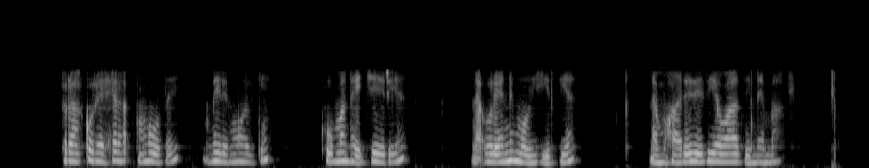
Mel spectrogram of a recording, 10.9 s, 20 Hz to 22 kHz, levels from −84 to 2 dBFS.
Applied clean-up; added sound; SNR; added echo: neural mask model DeepFilterNet 3.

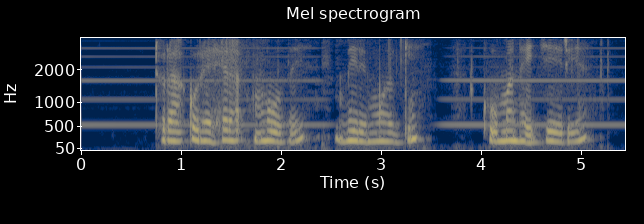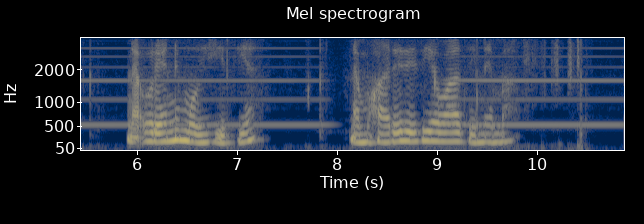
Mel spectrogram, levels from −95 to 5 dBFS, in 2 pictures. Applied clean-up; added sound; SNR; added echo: none; Wind instrument, woodwind instrument; 19 dB; none.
